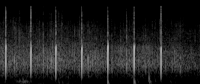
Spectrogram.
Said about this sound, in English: So if you would, put your hands together and give them a warm welcome as we study God's Word.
